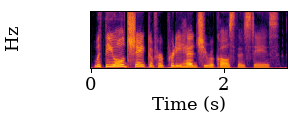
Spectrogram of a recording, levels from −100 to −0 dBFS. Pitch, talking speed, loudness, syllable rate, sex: 210 Hz, 245 wpm, -18 LUFS, 5.8 syllables/s, female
